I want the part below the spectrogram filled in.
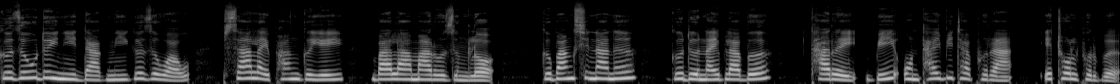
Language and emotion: Bodo, neutral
